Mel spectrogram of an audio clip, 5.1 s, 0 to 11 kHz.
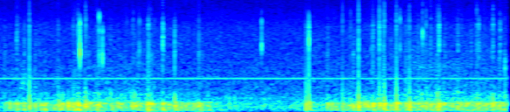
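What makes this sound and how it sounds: Long fake nails scratch and tap the hollow metal mesh head of a studio microphone with both hands. The result is a dense, low, rustling scrape dotted with sharp, bright clicks, plus a faint steady tone near 1 kHz. The scratching eases into a quieter stretch around the middle before picking back up.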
